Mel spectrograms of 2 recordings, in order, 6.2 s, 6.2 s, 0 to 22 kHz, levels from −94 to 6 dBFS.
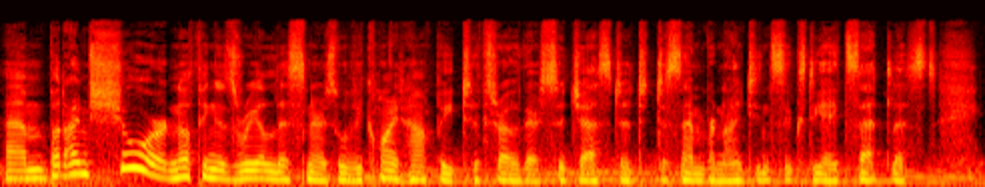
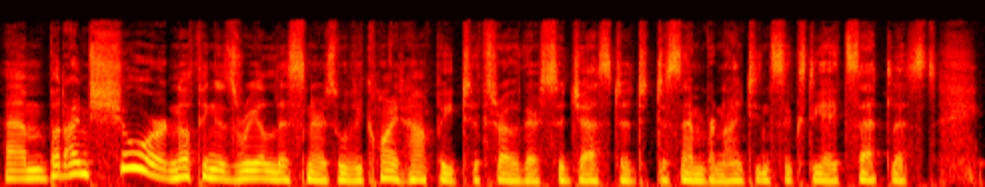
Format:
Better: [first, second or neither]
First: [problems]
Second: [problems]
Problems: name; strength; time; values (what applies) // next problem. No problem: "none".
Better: second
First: low rumble; faint; throughout; 20 dB below the speech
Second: none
